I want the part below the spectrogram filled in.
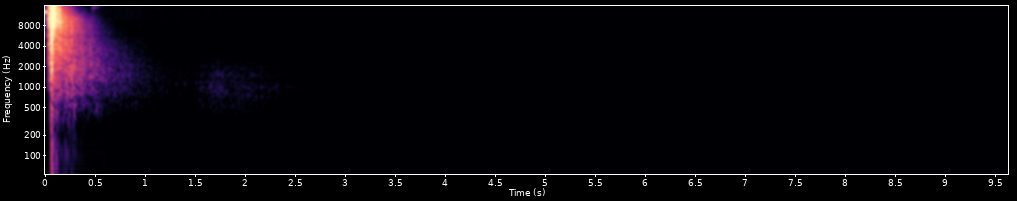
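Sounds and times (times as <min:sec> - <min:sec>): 
suppressed SV98 rifle shot: 0:00.0 - 0:02.2.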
